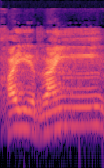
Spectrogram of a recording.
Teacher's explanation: کیا لفظ پڑھیں گے؟ خیرین، جو آواز ناک میں جا رہی ہے، غنے کی آواز ہے، وہ ادغام کی ہے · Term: ادغام کے غنے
